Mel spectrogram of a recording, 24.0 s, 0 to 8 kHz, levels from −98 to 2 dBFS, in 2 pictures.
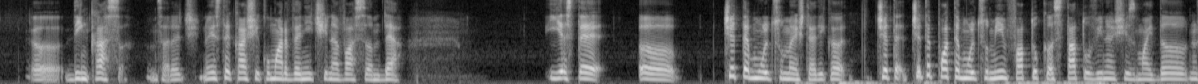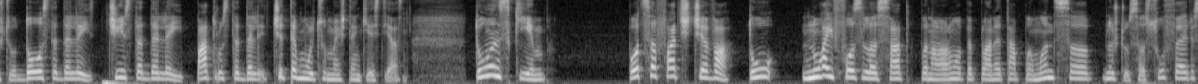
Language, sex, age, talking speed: Romanian, female, 40-59, 185 wpm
